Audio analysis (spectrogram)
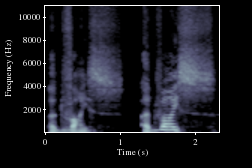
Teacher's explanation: the stress point is on the second syllable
